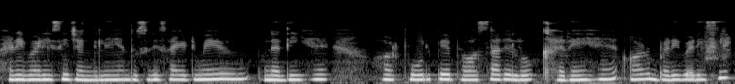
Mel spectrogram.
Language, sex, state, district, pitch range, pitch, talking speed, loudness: Hindi, female, Haryana, Jhajjar, 215-230 Hz, 220 Hz, 185 wpm, -13 LUFS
